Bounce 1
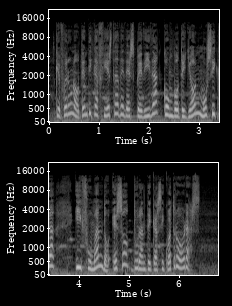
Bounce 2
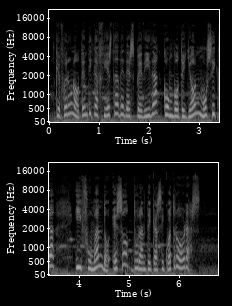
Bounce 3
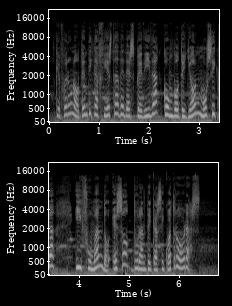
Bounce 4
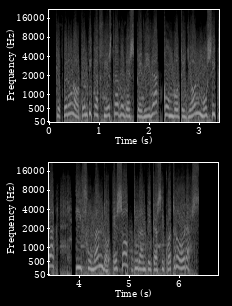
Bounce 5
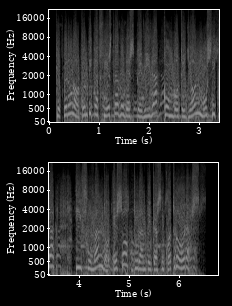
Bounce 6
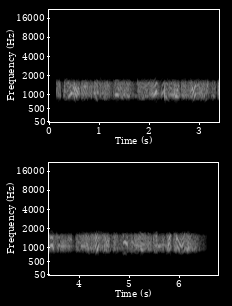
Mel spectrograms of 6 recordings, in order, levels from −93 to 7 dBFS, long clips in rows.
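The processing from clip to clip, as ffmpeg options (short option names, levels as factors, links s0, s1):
-af "equalizer=f=400:t=o:w=0.67:g=-9,equalizer=f=2500:t=o:w=0.67:g=-12,equalizer=f=10000:t=o:w=0.67:g=-10,volume=0.501"
-af "dynaudnorm=f=150:g=5:m=1.78"
-af "alimiter=level_in=1.78:limit=0.0631:level=0:latency=1:release=12,volume=0.562,acrusher=bits=6:mix=0:aa=0.5"
-filter_complex "[0:a]aecho=1:1:144:0.168,acrossover=split=470|1000[s0][s1][s2];[s0]acompressor=threshold=0.00501:ratio=4[s3];[s1]acompressor=threshold=0.00562:ratio=4[s4];[s2]acompressor=threshold=0.00708:ratio=4[s5];[s3][s4][s5]amix=inputs=3:normalize=0,volume=1.41"
-af "asuperpass=centerf=1200:order=20:qfactor=2,volume=3.16"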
